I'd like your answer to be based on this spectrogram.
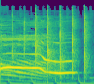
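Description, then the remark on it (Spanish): Steady, evenly spaced hand claps, about eight sharp slaps in under two seconds, ring out over a sustained, held tone that bends slightly in pitch partway through. “Aplauso.”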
